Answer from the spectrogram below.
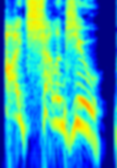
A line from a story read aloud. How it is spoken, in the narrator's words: Vox hollered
